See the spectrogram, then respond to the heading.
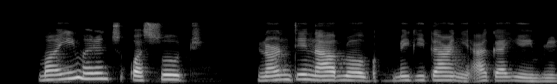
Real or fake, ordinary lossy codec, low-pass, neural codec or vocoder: fake; none; 7.2 kHz; autoencoder, 22.05 kHz, a latent of 192 numbers a frame, VITS, trained on one speaker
